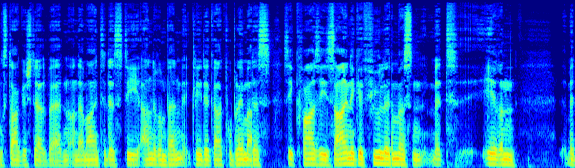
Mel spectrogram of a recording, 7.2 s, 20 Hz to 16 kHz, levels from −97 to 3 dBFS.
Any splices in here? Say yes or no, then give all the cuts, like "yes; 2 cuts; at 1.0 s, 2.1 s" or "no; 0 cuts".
yes; 4 cuts; at 2.8 s, 3.1 s, 3.5 s, 4.9 s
